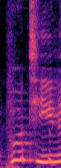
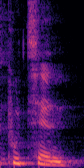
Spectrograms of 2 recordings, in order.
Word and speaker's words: poutine: Poutine is even kind of like a butchered way to say it. That's how like the most of Canada we say poutine, but like the correct pronunciation is Putin.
